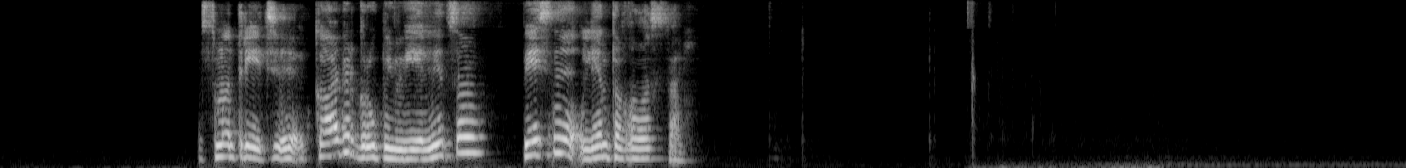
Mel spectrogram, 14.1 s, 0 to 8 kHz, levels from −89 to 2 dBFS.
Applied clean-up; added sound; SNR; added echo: neural mask model DeepFilterNet 3.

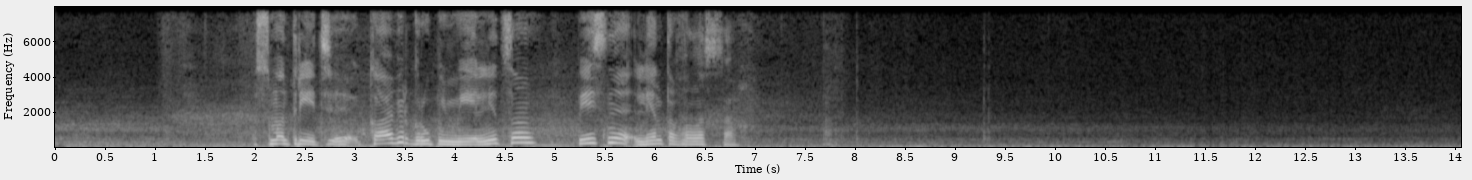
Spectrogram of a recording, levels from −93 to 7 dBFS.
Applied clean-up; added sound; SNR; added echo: none; none; none; none.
